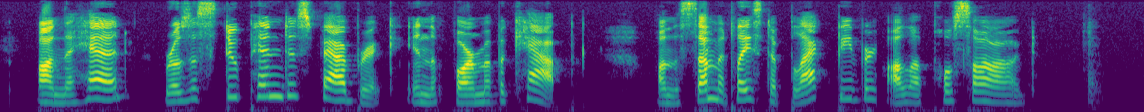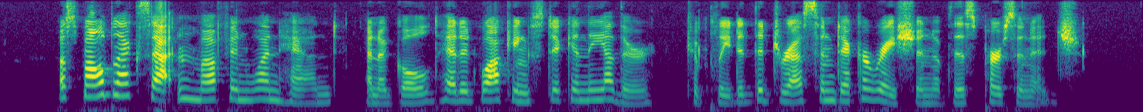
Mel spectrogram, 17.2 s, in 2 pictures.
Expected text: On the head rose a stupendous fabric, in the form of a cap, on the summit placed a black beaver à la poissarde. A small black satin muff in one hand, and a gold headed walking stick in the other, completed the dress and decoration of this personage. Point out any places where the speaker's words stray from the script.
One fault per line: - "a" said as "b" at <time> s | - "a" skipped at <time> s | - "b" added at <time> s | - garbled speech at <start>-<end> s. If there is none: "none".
none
